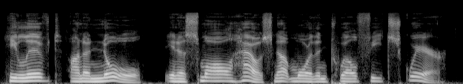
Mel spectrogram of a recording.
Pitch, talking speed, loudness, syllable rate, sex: 140 Hz, 195 wpm, -16 LUFS, 4.5 syllables/s, male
